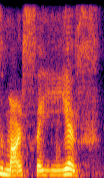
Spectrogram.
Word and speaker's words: Marseillaise: Then this is an important point mentioning that when National Assembly came into being, then Marseillaise, this is the national anthem of France, and the French pronunciation is Marseillaise.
